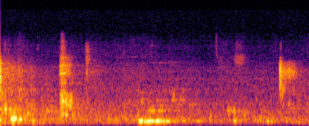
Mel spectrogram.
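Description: Pool balls click together on a table.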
